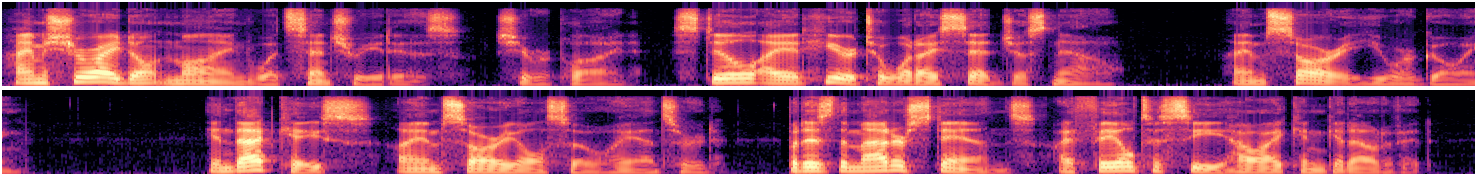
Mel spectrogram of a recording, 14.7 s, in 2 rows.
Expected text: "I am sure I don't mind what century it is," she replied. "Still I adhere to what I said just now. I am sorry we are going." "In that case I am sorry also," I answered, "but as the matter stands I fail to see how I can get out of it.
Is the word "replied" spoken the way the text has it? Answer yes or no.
yes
